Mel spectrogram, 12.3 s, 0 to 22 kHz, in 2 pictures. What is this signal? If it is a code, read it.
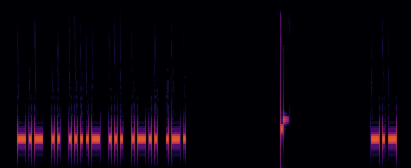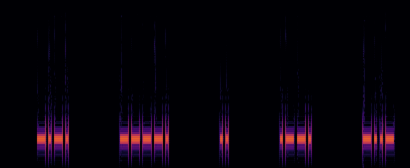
Morse code, heard as a keyed tone, about 27 wpm, spaced as for 14 wpm, 700 Hz. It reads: KI4SLR KC9IPX
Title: USA Call Signs - 6 Characters - 6x Character Spacing - 28wpm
